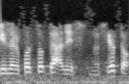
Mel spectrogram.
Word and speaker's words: Dulles: El aeropuerto Reagan y el aeropuerto Dulles, ¿no es cierto? O Dallas, se escribe D-U-L-L-S.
